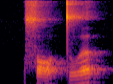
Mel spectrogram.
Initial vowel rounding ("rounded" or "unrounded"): rounded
